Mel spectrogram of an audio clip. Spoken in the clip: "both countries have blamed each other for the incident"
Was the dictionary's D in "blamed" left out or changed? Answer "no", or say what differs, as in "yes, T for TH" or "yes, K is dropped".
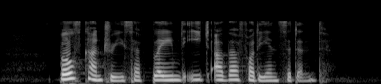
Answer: no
